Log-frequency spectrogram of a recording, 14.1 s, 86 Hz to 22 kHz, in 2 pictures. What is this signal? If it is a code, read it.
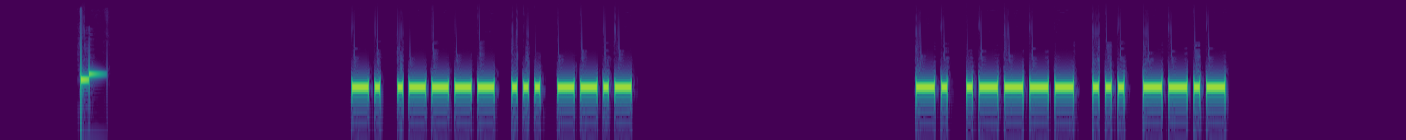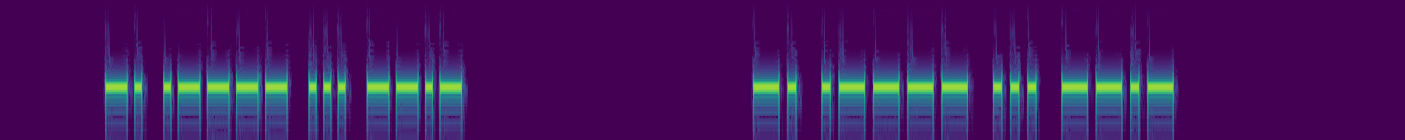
Morse code, heard as a keyed tone, about 35 wpm, 700 Hz. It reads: N1SQ N1SQ N1SQ N1SQ
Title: Speed Racing - USA 1x2 Call Signs 28wpm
